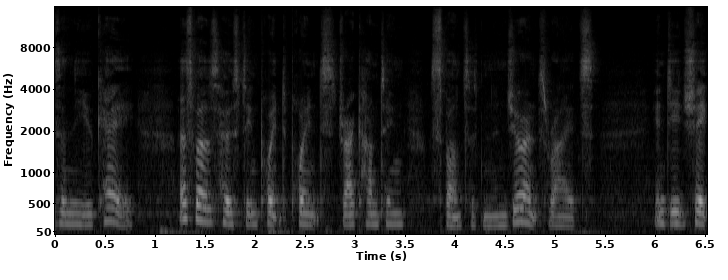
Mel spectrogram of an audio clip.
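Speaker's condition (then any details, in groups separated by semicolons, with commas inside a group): No condition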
